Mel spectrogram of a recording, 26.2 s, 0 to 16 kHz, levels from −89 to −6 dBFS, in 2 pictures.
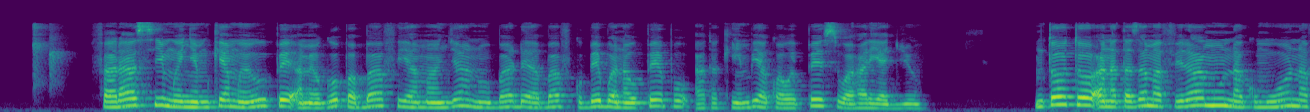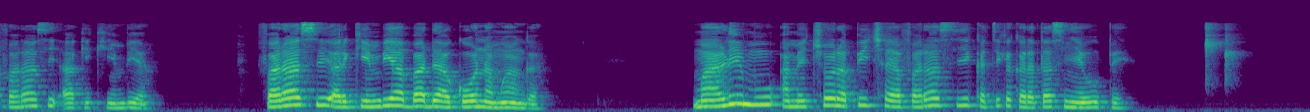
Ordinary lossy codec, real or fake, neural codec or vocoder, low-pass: none; real; none; 7.2 kHz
